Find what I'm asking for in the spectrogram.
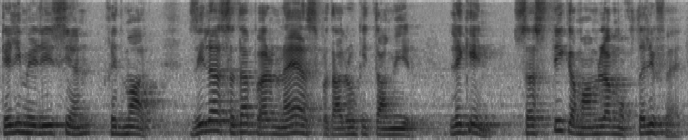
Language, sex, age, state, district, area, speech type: Urdu, male, 60+, Delhi, North East Delhi, urban, spontaneous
